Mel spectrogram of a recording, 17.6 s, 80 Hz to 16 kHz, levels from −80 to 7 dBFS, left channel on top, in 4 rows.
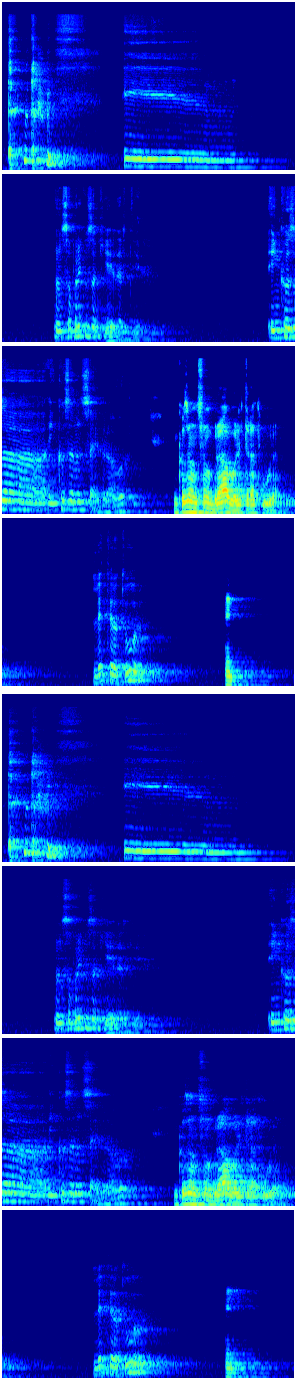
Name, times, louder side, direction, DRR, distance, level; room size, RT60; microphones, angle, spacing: voice 1, 0.1-1.5 1.8-3.5 5.2-6.6 8.4-10.7 14.6-15.3, left 2 dB, 30° left, 6 dB, 0.5 m, -39 dB
voice 2, 11.4-12.9 16.5-16.6, left 6 dB, 85° left, 10 dB, 0.3 m, -28 dB
7.7 x 3.3 x 5.1 m, 1.5 s
head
